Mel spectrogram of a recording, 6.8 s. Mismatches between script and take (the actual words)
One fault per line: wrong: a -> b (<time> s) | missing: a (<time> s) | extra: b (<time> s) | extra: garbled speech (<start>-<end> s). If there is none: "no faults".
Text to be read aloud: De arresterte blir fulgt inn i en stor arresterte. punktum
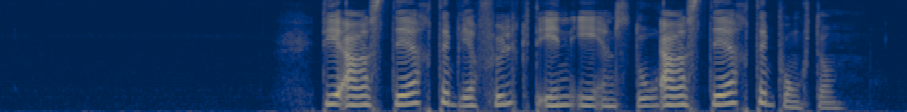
no faults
